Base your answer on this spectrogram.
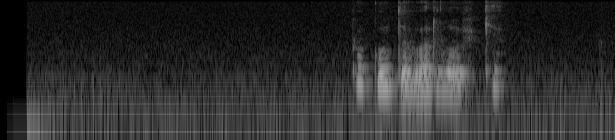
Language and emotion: Russian, sad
